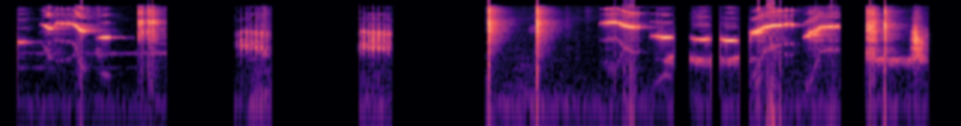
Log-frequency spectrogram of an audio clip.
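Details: Male tledekan gunung flowerpecker singing actively: thin high whistled notes and slurred rising and falling phrases, broken by short buzzy chips and sharp clicks, with gaps between bursts.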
